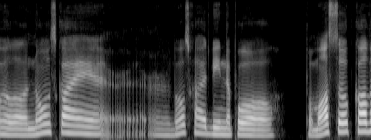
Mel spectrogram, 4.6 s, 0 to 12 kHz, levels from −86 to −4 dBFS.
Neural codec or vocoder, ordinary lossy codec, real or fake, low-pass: codec, 24 kHz, 0.9 kbps, WavTokenizer, small release; none; fake; none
